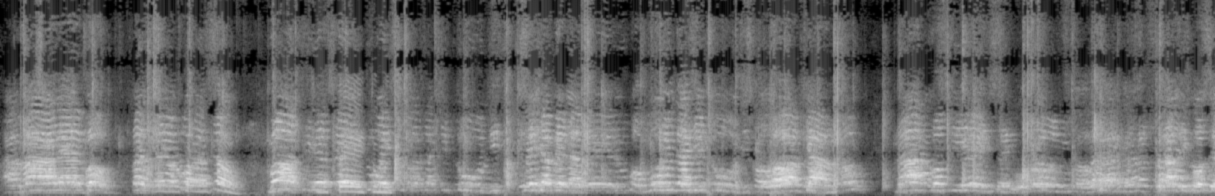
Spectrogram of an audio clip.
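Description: A group of children singing together in phrases while clapping their hands in a body-percussion rhythm, with short breaks between phrases.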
